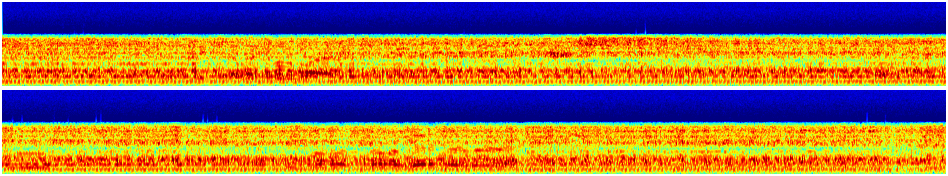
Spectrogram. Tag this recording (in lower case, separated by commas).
vehicle, speech, truck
